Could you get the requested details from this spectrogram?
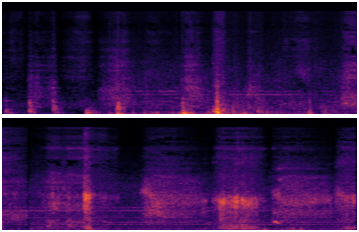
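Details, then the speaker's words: Snoring in bed after running down a hill and up the stairs: irregular, rough, rattling breathing noises in a small room. "And also, we're gonna run up the stairs in the house into my bed, snoring."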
